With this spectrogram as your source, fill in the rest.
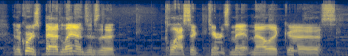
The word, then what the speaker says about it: Badland: It's Badland, not Badlands, and of course, Badlands is the classic Terrence Malick, Sissy Spacek, Martin Sheen movie from the 70s.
